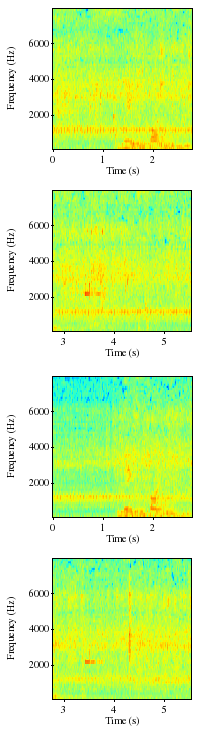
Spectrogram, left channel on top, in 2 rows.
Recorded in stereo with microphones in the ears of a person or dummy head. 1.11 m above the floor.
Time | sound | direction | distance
1.2 | a woman speaking | 75° right (ahead or behind) | 6 m
3.4 | a microwave | 30° left (ahead or behind) | 1.9 m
